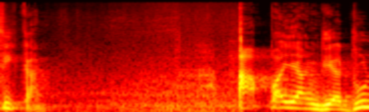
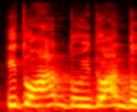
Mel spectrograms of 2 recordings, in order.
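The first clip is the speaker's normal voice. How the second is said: higher, mock-frightened cry of ghost; frightened disciples; 8 semitones higher, faster than usual. Disciples on the boat crying out, mock frightened. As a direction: play the scared disciples seeing a ghost. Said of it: "Mereka bilang begini".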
